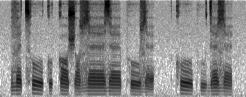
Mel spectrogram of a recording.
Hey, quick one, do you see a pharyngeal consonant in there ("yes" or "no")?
no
